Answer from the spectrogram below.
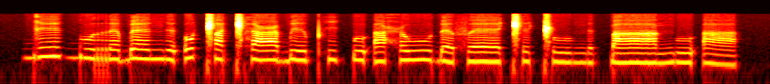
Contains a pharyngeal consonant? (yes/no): yes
